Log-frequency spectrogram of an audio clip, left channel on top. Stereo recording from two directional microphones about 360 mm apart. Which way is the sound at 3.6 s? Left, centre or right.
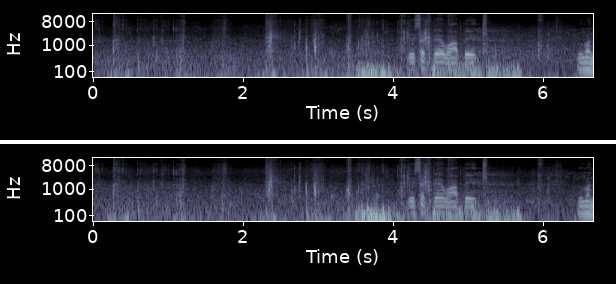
Centre.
